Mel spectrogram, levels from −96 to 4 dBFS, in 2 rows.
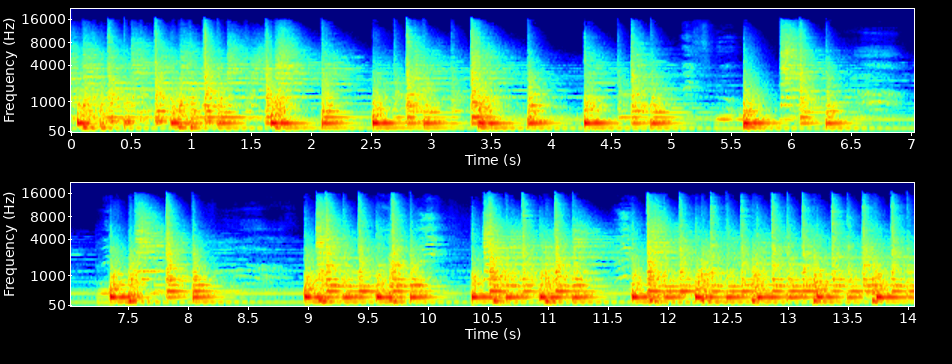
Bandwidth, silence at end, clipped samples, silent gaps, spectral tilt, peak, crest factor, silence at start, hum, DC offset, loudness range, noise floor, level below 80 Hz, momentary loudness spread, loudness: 15 kHz; 0 s; under 0.1%; none; -6 dB/octave; -2 dBFS; 14 dB; 0 s; none; under 0.1%; 4 LU; -39 dBFS; -56 dBFS; 10 LU; -18 LUFS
